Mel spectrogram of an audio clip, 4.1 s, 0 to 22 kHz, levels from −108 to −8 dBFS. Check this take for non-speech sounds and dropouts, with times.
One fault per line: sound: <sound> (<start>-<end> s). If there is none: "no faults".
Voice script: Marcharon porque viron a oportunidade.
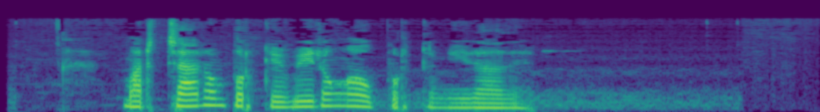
no faults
